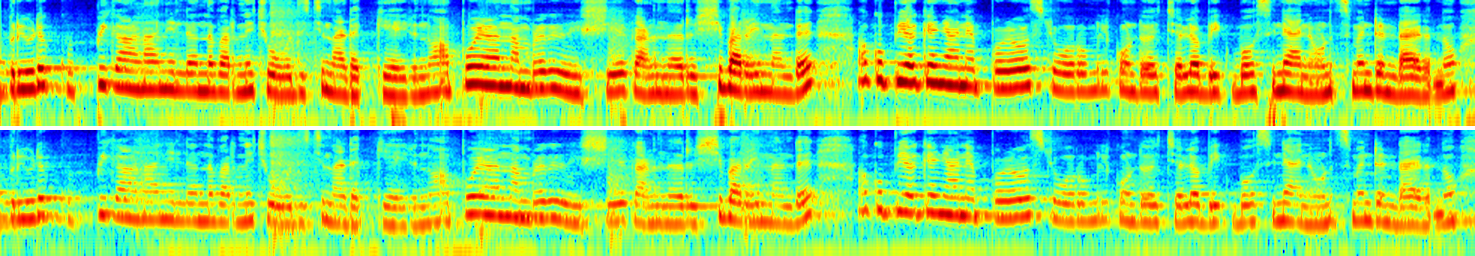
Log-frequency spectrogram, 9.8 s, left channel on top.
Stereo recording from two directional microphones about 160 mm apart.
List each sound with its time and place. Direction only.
0.0 s a woman's voice: 45° left (ahead or behind); by 7.7 s 30° left (ahead or behind)
7.7 s speech: 45° left (ahead or behind)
